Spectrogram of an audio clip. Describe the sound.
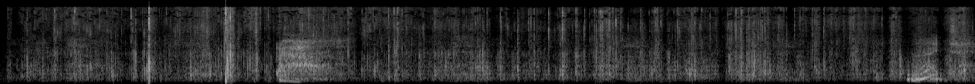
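Wrapping crinkles as a tightly sealed package is opened, a continuous dry rustle with a couple of sharp snaps early on and scattered crackles, moderately quiet throughout.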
